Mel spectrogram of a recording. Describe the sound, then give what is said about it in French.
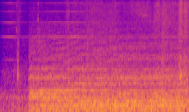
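A ship's engine in the port of Tórshavn kicks in after a brief quiet moment, then runs as a loud, steady low rumble with a dense mechanical drone that holds unchanged to the end. “Maintenant on va aller écouter le moteur.”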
